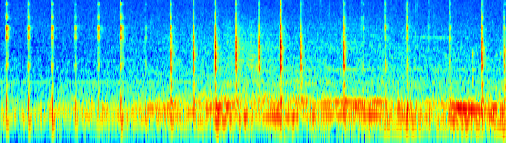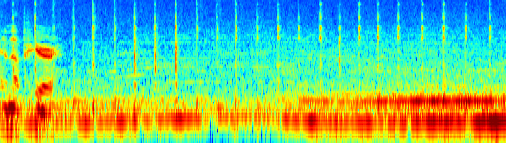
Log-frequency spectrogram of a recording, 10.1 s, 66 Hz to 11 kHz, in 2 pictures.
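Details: New MacBook Air (2013) trackpad: sharp tinny rattling ticks when pressed on the left side and back, quiet in the center; owner suspects a loose gap between glass and steel.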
